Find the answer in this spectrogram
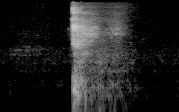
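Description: A single loud, sharp vocal burst about a second in, dying away over about half a second with a smaller second puff.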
